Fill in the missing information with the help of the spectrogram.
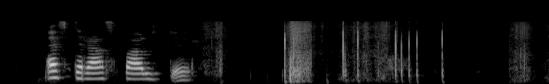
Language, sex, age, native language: Icelandic, female, 7, Icelandic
